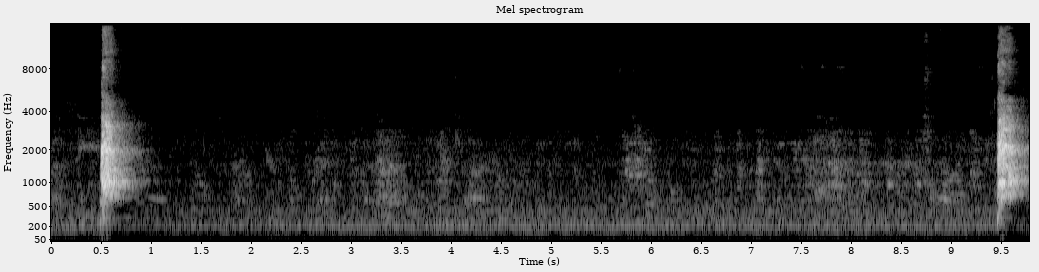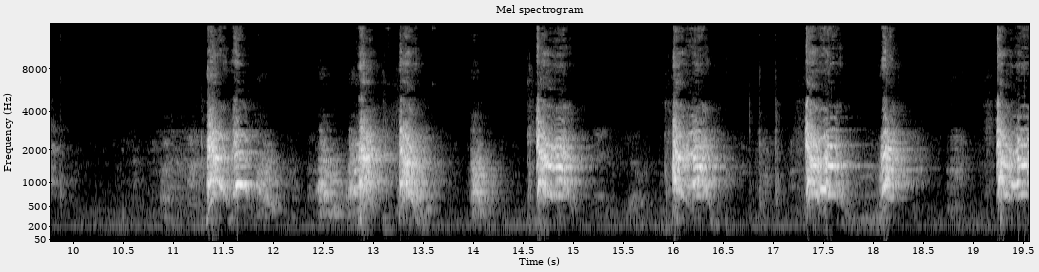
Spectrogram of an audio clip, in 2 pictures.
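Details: Four-month-old Yorkshire Terrier puppy indoors barking excitedly at dogs barking from a computer; one bark, a quiet gap of several seconds, then a burst of sharp, high yappy barks in quick succession, about one every half second.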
